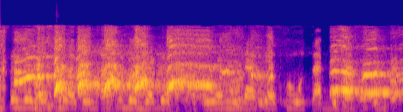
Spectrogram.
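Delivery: high, loud words through laughter; laughing shout. Real, not acted. Roasting a viewer on the live, shouting through laughter. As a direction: squeal it out while cracking up.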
